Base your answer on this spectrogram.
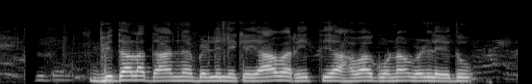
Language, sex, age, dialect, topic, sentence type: Kannada, male, 18-24, Coastal/Dakshin, agriculture, question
